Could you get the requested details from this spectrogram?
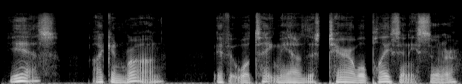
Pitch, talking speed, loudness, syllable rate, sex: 105 Hz, 210 wpm, -19 LUFS, 5.8 syllables/s, male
